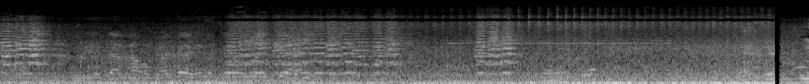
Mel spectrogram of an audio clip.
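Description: Bus engine rumble heard from inside the cabin, with vehicle horns honking in a traffic jam: a short honk at the start, a long one from about two to four seconds in, and another short one about five seconds in.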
